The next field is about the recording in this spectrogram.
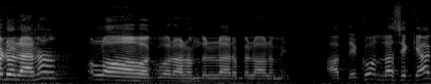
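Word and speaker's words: الحمد لله رب العالمين: آپ کہتے ہو الحمدللہ رب العالمین. اگر اس انداز میں پڑھتے ہو تو وہ ہے 2 آنکھوں والی بنتی ہے, الحمدللہ رب العالمین. صحیح تلفظ یہ ہوگا الحمدللہ رب العالمین, وہ ہا حلق سے نکلے.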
